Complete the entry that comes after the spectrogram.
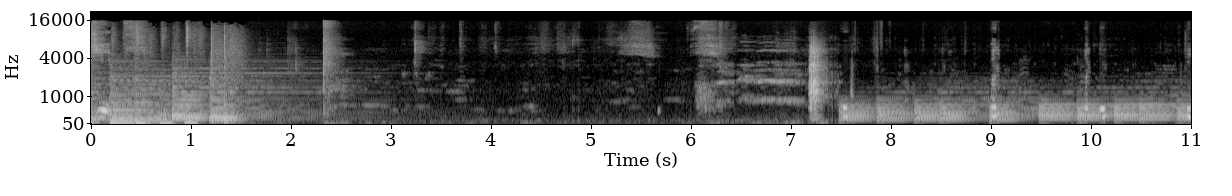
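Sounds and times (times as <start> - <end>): rooster crowing faintly: 6.0 - 7.6.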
